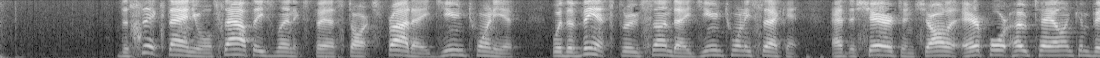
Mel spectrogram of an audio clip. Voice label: radio ad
